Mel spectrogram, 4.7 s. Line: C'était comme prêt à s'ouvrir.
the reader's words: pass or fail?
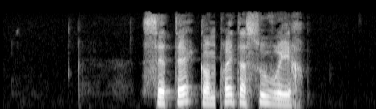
pass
